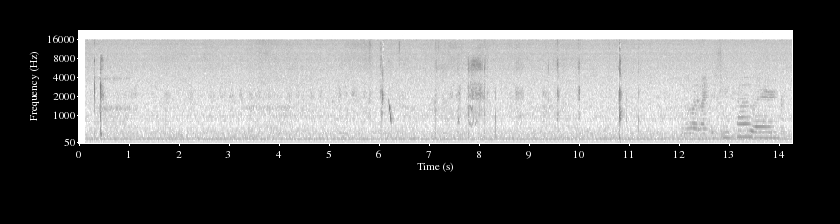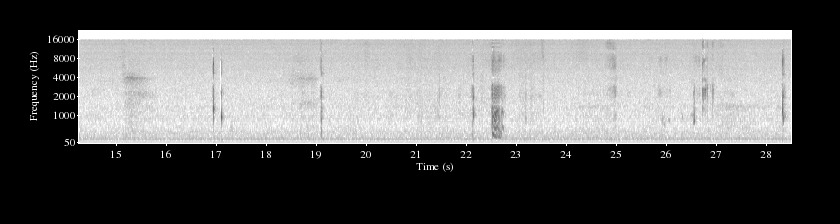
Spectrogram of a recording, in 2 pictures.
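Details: Newborn with a bout of hiccups: faint, brief, sharp sounds recurring irregularly in a quiet room.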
